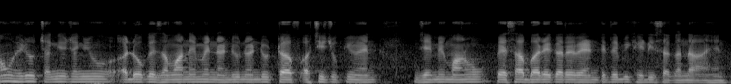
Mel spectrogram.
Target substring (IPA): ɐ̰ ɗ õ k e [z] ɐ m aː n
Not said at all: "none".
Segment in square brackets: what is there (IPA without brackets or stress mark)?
z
